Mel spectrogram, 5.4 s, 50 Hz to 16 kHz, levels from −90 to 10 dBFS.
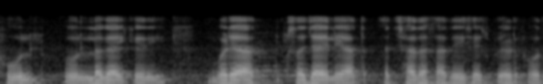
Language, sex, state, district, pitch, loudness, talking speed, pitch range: Halbi, male, Chhattisgarh, Bastar, 120 Hz, -31 LUFS, 120 wpm, 115-120 Hz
